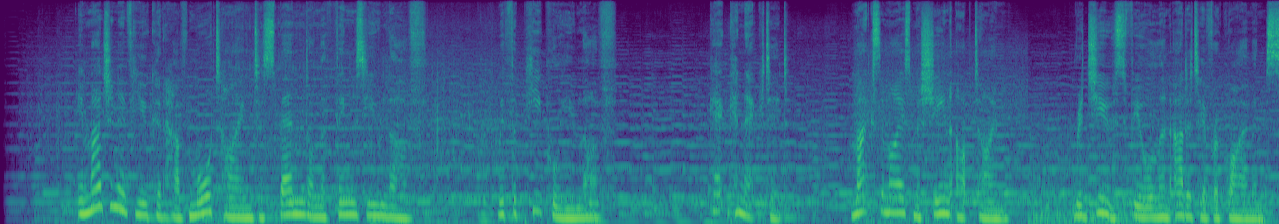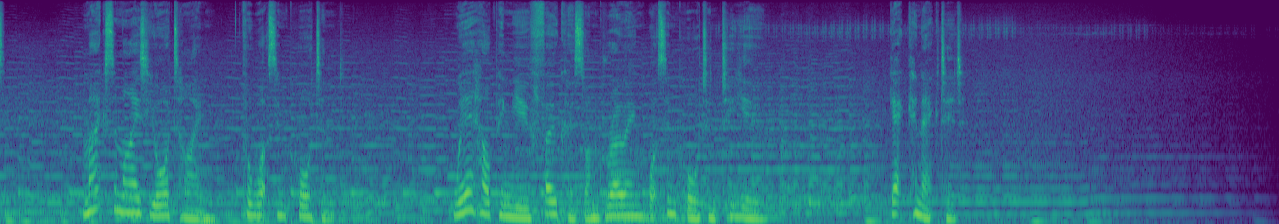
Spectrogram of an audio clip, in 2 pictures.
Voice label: english british corporate videos

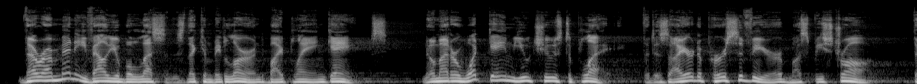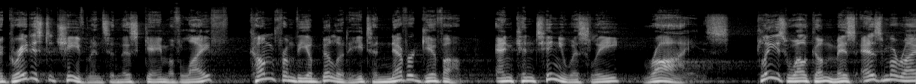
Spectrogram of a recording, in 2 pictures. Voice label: english american announcements; American voice actor

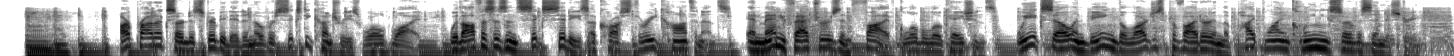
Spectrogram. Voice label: english american corporate videos; dublador localizado na área metropolitana de Los Angeles

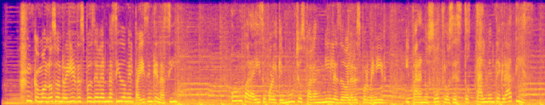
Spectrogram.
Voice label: spanish costa rican commercial

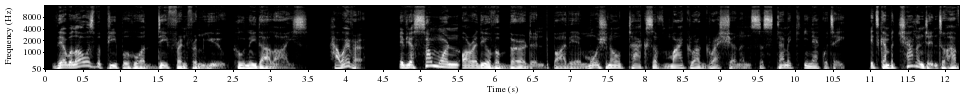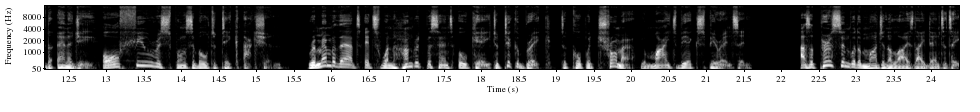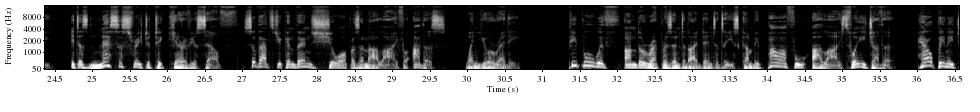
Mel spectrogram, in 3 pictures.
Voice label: english african e-learning

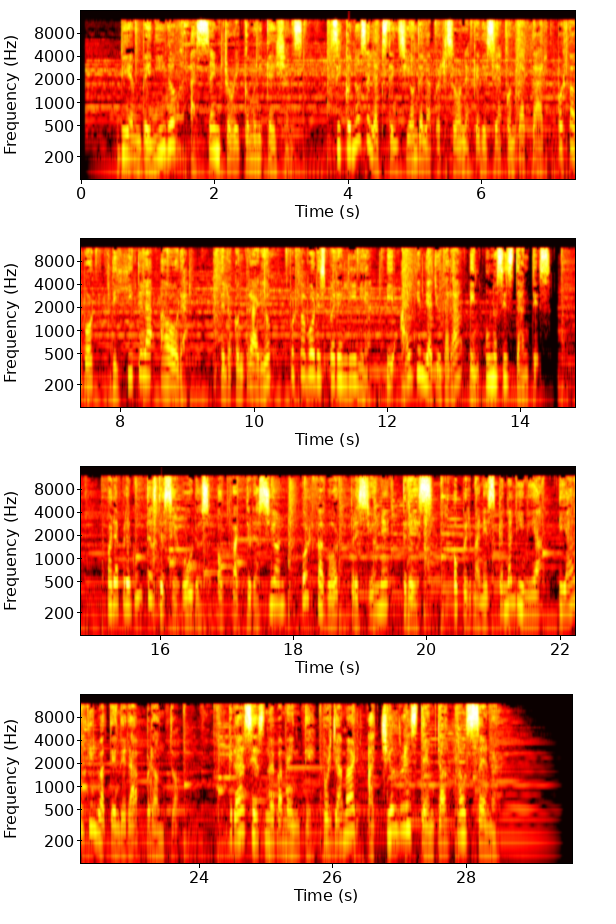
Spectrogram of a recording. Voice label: spanish latin american ivr

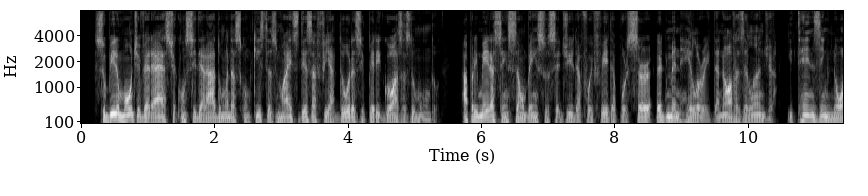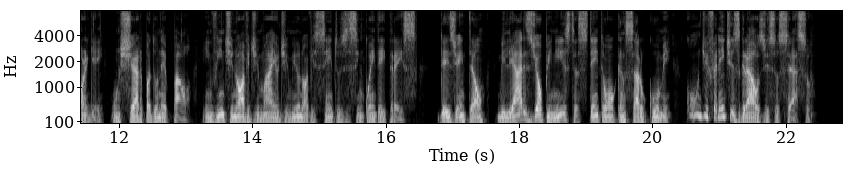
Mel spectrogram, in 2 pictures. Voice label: portuguese brazilian narration

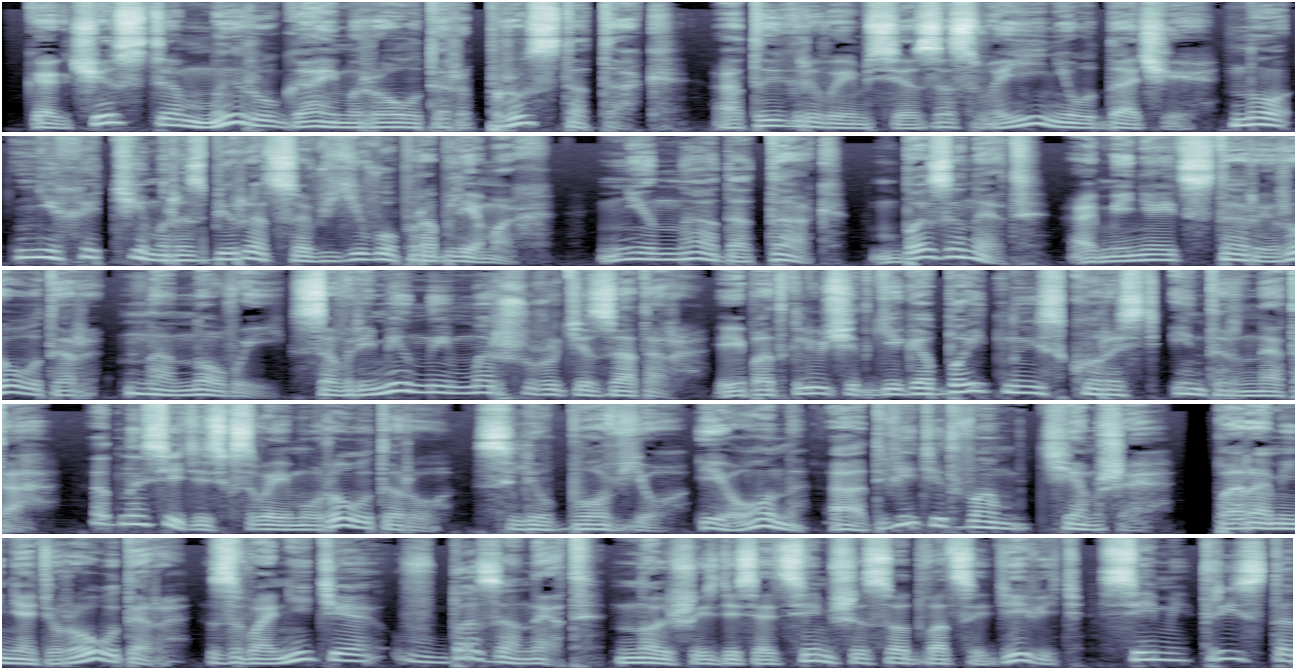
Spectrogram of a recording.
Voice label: russian corporate videos

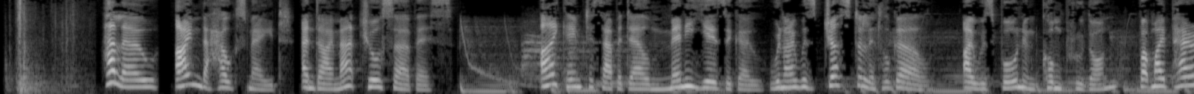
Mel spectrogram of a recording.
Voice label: english british audio guides

